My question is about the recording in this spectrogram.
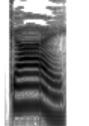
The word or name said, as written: Gae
